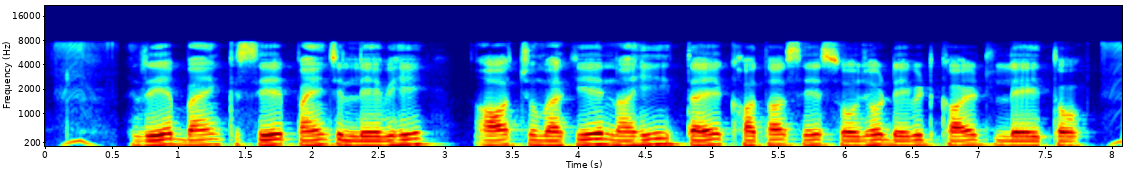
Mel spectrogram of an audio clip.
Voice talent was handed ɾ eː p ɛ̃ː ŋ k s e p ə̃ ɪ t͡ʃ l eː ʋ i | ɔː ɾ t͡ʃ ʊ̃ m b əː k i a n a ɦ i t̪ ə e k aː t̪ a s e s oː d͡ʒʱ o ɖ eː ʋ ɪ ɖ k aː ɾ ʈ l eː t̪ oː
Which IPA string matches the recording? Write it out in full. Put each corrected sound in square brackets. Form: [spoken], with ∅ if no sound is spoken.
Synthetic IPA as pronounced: ɾ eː [b] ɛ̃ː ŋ k s e p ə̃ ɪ t͡ʃ l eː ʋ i | ɔː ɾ t͡ʃ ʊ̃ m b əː k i [e] n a ɦ i t̪ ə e [kʰ] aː t̪ a s e s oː d͡ʒʱ o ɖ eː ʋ ɪ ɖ k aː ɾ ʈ l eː t̪ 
